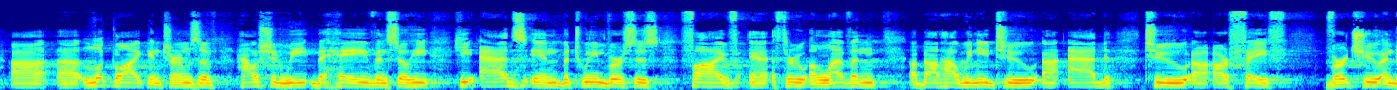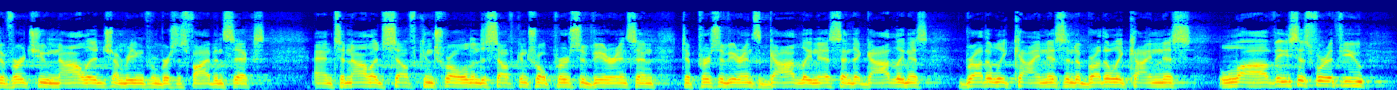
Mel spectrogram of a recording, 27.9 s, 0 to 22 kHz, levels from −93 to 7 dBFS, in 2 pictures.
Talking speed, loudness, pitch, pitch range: 155 wpm, -26 LUFS, 120 Hz, 115-125 Hz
